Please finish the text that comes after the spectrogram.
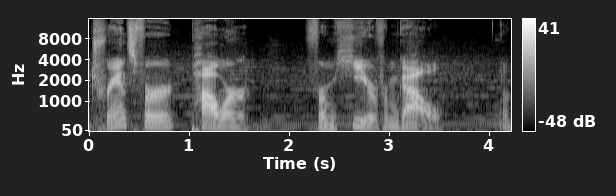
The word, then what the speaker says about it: Gao: And I would love if we could transfer power from here, from Gao, or Goa. Well, I've always pronounced it, in my head, I've always pronounced it Gao.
